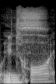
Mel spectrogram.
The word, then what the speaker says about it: e-tron: Ich finde es schön, dass du e-tron extra französisch ausgesprochen hast. – Ja, es ist ein französisches Wort, das sich Audi da ausgesucht hat, um ein bisschen Klasse zu zeigen. Und das muss man dann auch korrekt betonen.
